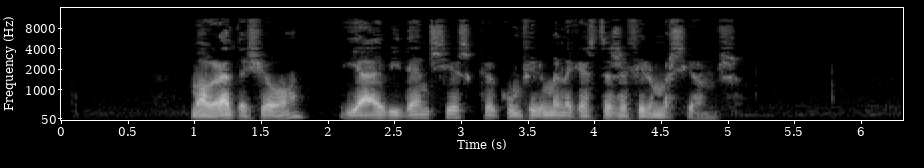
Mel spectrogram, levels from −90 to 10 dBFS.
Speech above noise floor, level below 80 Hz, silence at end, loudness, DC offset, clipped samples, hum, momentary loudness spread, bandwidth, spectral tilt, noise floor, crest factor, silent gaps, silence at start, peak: 52 dB; -60 dBFS; 1.3 s; -26 LUFS; under 0.1%; under 0.1%; none; 17 LU; 11.5 kHz; -6 dB/octave; -78 dBFS; 24 dB; none; 1 s; -4 dBFS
